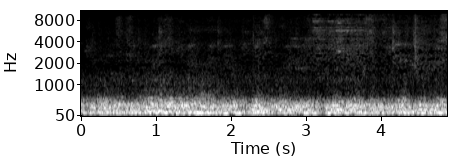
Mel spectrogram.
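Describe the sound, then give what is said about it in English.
A deep, continuous rumble of thunder in Youghal rolls on steadily and loudly for the whole stretch, with a faint hiss above it and no voices. “That is thunder.”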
